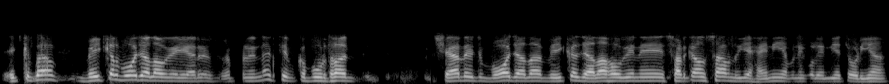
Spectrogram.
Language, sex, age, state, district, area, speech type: Punjabi, male, 30-45, Punjab, Kapurthala, urban, conversation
